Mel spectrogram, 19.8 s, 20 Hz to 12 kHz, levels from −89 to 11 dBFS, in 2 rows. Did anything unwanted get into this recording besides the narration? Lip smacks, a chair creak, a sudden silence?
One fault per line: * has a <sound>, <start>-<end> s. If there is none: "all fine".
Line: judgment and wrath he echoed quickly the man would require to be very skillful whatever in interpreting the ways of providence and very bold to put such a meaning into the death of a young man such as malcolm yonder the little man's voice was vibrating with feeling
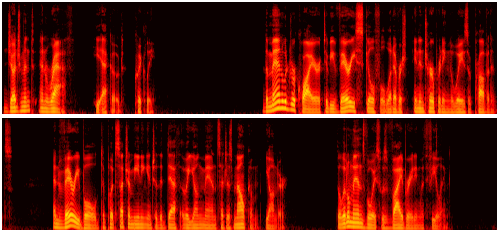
all fine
